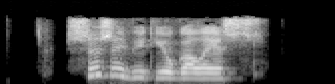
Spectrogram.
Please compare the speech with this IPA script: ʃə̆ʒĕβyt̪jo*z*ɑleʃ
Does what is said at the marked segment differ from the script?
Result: yes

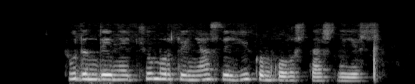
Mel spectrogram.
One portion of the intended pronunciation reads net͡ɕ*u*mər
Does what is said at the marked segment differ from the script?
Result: no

